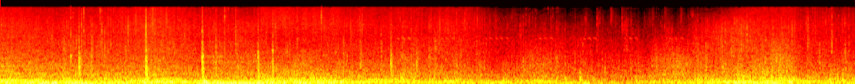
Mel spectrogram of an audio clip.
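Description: Gunshots crack sharply in the distance.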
